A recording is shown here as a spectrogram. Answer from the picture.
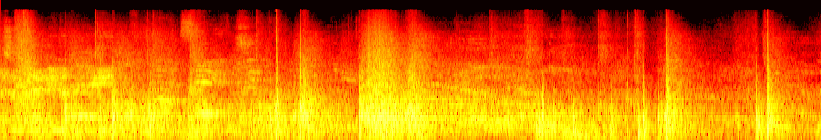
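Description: Sharp smacks of bodies and strikes in a wrestling ring amid crowd shouts. About three and a half seconds in, a wrestler is slammed onto the ring mat with a loud crash, a spinebuster. Several more sharp slaps follow near the end.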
